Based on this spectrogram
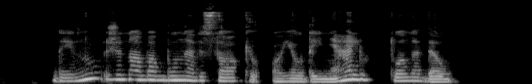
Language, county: Lithuanian, Alytus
